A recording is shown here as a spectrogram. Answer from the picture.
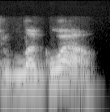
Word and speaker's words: Laguel: hear you say how you say it it's legwell okay she's the first of the well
